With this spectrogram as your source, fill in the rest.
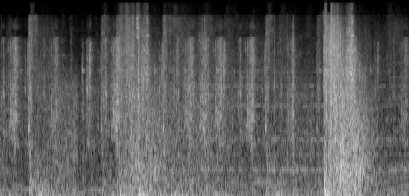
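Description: Sniper rifle shots ring out in the war game War Simulator, with sharp booming reports over a busy, noisy battlefield background, one especially loud shot standing out near the end.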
